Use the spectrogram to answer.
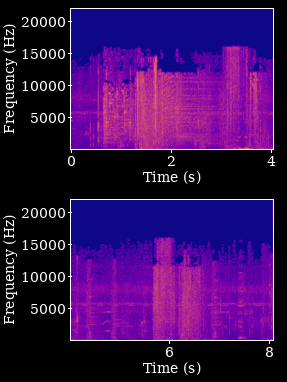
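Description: Crashing, shattering breaks as a ship structure is smashed apart in the video game Fortnite, with several loud bursts of splintering impacts over a busy game background.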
